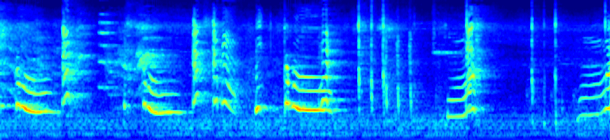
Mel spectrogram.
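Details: Quaker parakeet kept as a pet, calling out for its owner indoors; loud squealing notes that slide downward, repeated roughly every second with brief pauses, plus a few sharp clicks.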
